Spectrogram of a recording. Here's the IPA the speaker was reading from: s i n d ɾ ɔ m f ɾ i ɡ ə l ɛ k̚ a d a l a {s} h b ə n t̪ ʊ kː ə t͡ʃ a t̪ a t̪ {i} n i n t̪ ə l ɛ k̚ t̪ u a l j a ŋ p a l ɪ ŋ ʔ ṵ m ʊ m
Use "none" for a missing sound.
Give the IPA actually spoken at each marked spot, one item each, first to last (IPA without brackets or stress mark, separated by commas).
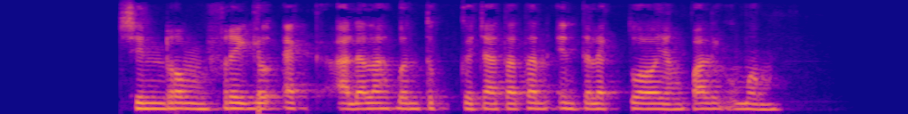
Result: none, a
